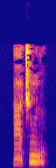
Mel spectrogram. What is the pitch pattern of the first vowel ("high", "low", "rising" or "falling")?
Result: low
